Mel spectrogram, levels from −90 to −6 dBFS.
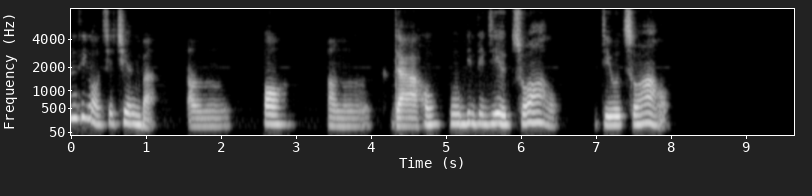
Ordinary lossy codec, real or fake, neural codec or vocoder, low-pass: none; fake; codec, 16 kHz, 0.5 kbps, FunCodec, trained on LibriTTS, 25 frames a second; none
